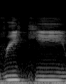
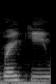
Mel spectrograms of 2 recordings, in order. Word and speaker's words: Reiki: re EI Ki and some people call it Ricky Reiki what whatever suits your soul that's what you call it but if you want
